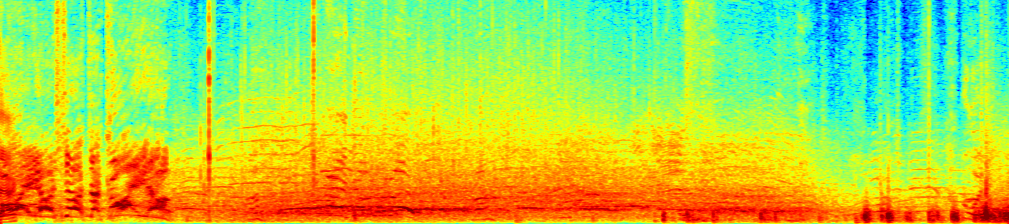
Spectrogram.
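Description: Arena crowd noise with shouts and calls, then a quick run of thuds on the wrestling ring canvas in the last second and a half, the loudest as a wrestler misses a dropkick and lands on the mat.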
